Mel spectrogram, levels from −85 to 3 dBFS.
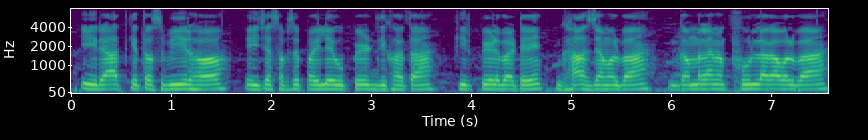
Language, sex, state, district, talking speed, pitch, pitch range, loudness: Bhojpuri, male, Uttar Pradesh, Ghazipur, 175 wpm, 155 Hz, 150-160 Hz, -20 LUFS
